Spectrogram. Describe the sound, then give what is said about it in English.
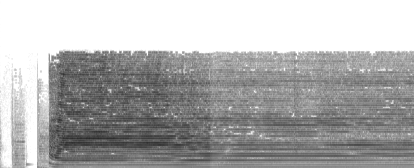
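A loud air horn sounds in one long, steady blast that starts abruptly and holds its bright, brassy tone to the end, with a faint rhythmic low thumping underneath. “I say take an air horn.”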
